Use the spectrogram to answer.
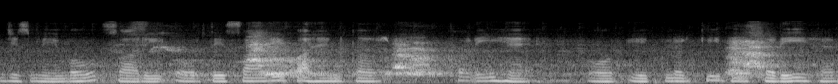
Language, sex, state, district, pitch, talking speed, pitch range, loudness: Hindi, female, Haryana, Jhajjar, 145 Hz, 100 wpm, 135-155 Hz, -17 LUFS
